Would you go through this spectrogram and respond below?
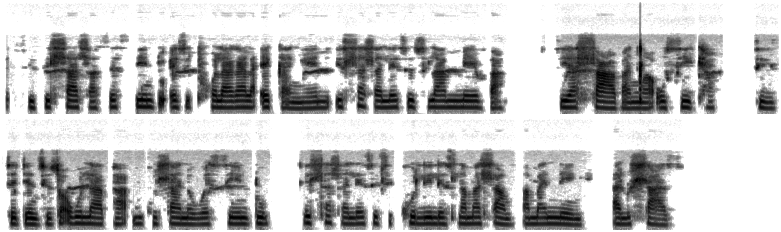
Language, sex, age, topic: North Ndebele, female, 18-24, health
